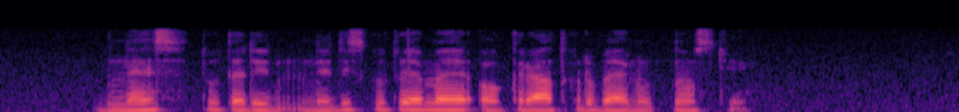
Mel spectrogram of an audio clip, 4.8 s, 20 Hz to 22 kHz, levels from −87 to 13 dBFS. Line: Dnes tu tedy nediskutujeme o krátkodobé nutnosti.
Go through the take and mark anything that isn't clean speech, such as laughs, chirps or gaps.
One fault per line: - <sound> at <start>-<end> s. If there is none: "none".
none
